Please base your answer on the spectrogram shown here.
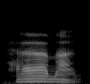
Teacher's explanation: ننبه على هامان، الهاء مرققة، هامان وليس ها ها.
